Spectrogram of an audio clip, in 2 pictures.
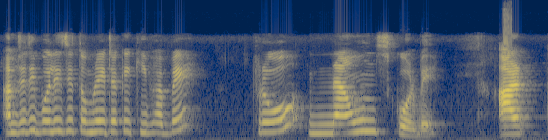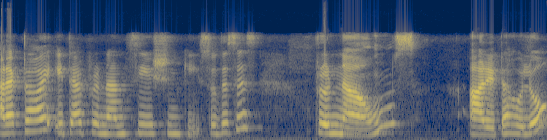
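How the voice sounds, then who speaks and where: Bengali-accented female English tutor, high-pitched, slow and repetitive explainer. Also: a bit bright. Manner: explains slowly, repeats examples, checks in with the viewer. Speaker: English teacher. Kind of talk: grammar lesson.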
